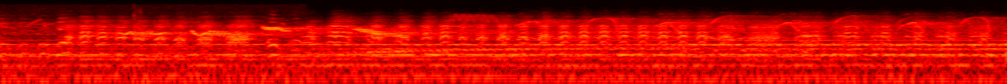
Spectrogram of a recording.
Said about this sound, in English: Oh, good. The birds are collaborating. Sweet.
